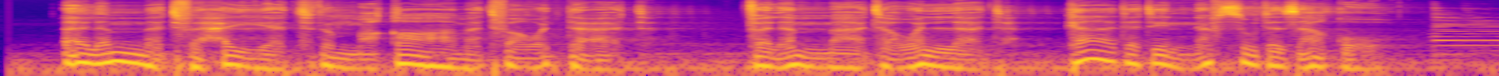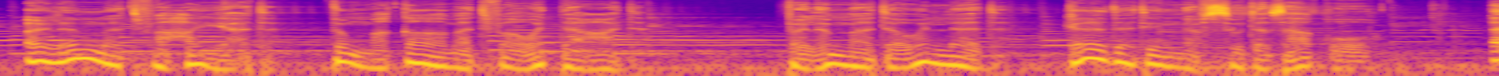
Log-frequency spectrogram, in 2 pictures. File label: arabic movie trailers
